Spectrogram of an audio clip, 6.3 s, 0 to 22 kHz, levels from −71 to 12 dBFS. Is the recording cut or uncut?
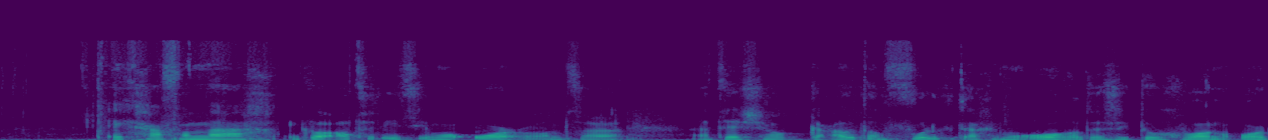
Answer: cut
